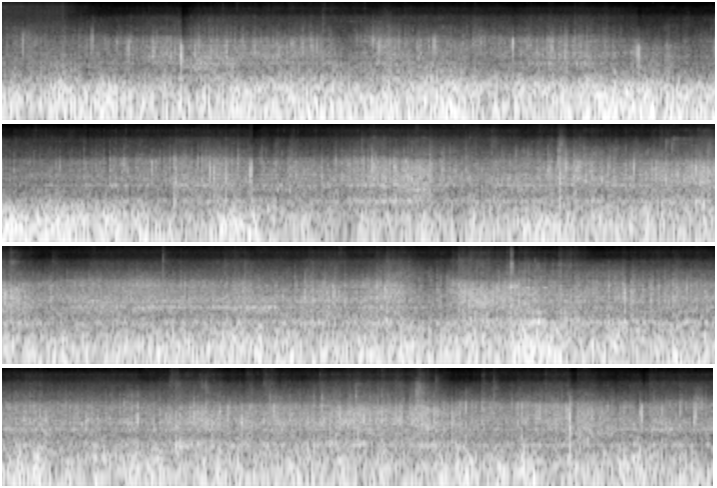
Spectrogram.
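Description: Riding noise from an electric mountain bike on a dirt forest singletrack, picked up by a helmet-mounted action camera. A steady low wind rumble on the microphone sits under the crunch and hiss of tyres on soil and leaves, with scattered small clicks and rattles from the bike.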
